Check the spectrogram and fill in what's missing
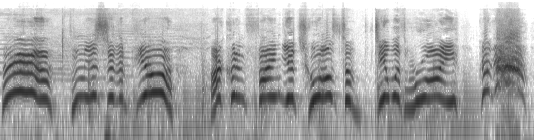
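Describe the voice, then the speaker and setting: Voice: very high voice, animated, slow, sharp tone, soft background music, full character voice. A performer voicing a frantic little henchman creature with panicky squealing in a comic radio drama. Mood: panicked.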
